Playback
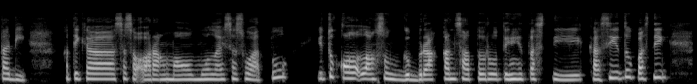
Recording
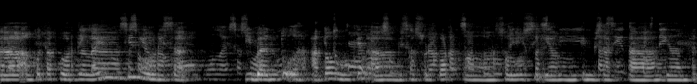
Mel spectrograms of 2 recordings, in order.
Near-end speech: present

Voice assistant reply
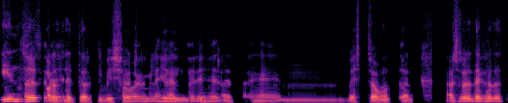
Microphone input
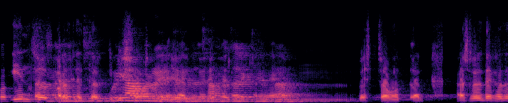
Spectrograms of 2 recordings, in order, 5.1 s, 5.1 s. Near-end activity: present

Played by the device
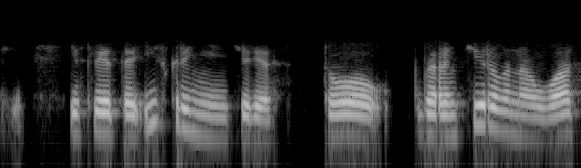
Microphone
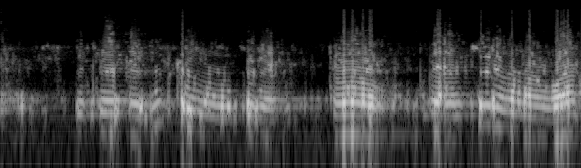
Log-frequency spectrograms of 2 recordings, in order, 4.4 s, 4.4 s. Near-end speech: none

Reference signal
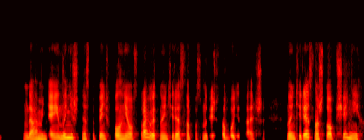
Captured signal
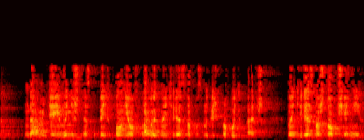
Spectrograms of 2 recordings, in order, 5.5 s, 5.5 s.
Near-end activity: none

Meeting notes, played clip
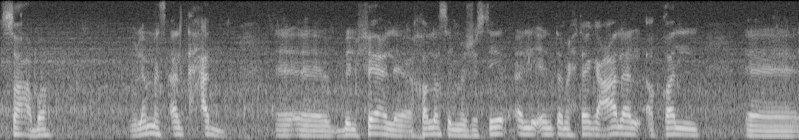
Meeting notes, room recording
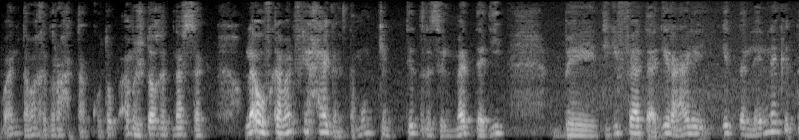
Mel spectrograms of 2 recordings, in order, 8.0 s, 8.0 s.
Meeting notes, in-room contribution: present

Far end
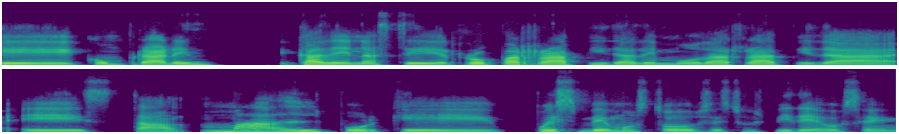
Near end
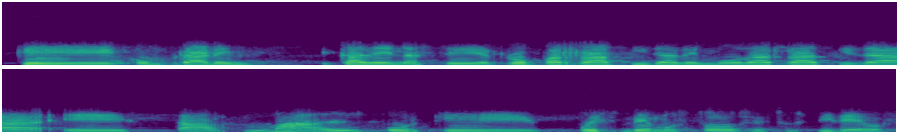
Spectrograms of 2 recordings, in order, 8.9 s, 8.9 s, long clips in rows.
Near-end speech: present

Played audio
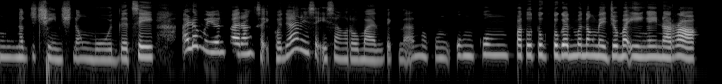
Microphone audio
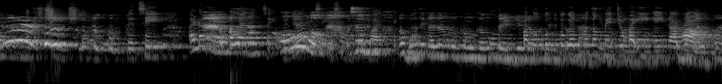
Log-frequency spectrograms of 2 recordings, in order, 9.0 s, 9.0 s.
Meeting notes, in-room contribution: present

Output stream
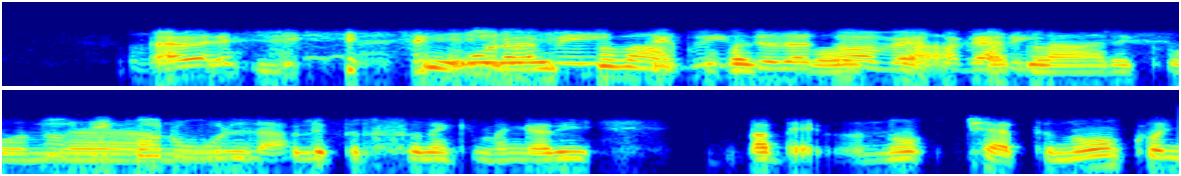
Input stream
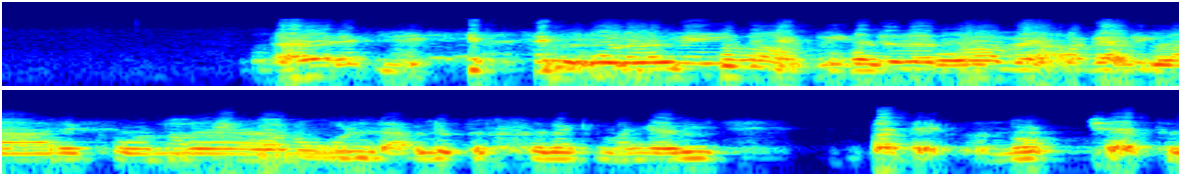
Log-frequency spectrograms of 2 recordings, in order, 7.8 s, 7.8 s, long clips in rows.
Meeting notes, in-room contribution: none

